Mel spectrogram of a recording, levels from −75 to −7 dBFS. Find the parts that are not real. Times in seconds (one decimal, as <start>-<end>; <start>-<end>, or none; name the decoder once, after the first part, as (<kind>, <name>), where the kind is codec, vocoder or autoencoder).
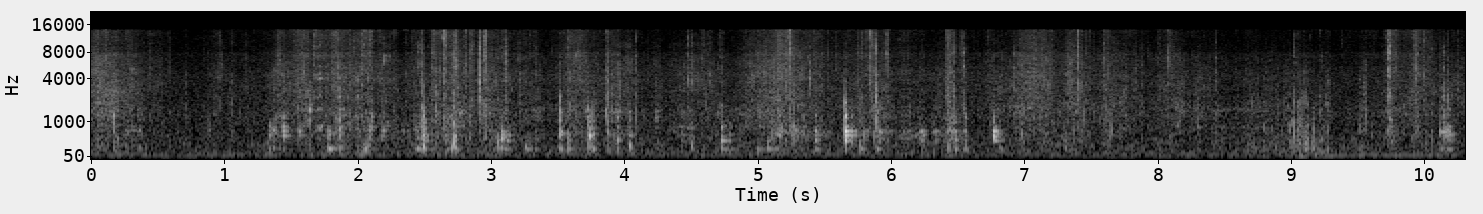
6.1-6.7 (vocoder, BigVGAN v2)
